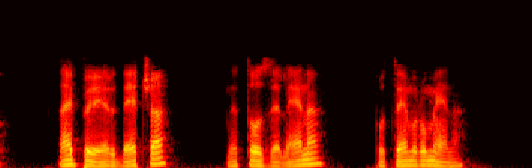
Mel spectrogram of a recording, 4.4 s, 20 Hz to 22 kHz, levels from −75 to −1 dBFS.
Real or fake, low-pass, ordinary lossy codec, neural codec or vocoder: fake; 5.4 kHz; MP3, 32 kbps; codec, 16 kHz, about 1 kbps, DyCAST, with the encoder's durations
